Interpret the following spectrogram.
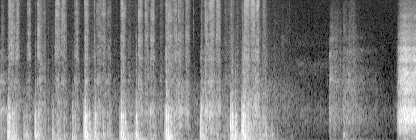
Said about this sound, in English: I'll start writing smaller because we're running out of room here.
